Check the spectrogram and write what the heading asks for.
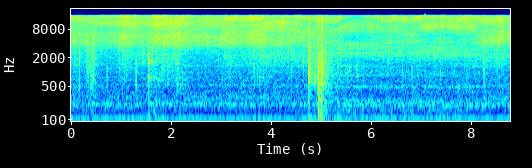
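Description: Ptarmigan carcasses with heart, liver and gizzard sizzling in a hot frying pan, stirred with metal tongs. Small clicks throughout and one louder knock about five seconds in.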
